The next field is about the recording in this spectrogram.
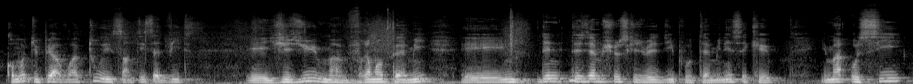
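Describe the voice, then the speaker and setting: Earnest pastor. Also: male voice, on the low side, normal speed, mellow. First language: English. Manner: earnest, repetitive, lists in short clauses. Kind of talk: testimony in a podcast conversation.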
